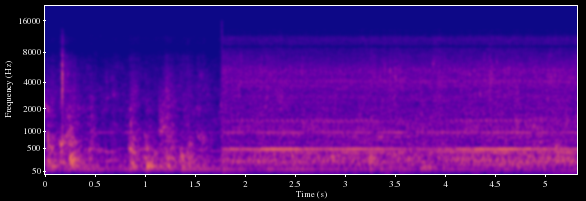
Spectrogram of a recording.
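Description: Boat motor running steadily at trolling speed, a constant hum under wind and water noise.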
